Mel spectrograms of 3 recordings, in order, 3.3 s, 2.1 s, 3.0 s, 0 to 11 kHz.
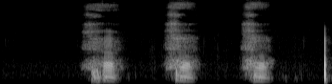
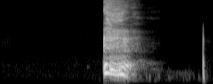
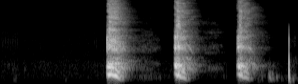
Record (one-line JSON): {"exhalation_length": "3.3 s", "exhalation_amplitude": 12885, "exhalation_signal_mean_std_ratio": 0.28, "cough_length": "2.1 s", "cough_amplitude": 30446, "cough_signal_mean_std_ratio": 0.29, "three_cough_length": "3.0 s", "three_cough_amplitude": 28531, "three_cough_signal_mean_std_ratio": 0.27, "survey_phase": "beta (2021-08-13 to 2022-03-07)", "age": "18-44", "gender": "Male", "wearing_mask": "No", "symptom_cough_any": true, "symptom_runny_or_blocked_nose": true, "symptom_diarrhoea": true, "symptom_fatigue": true, "symptom_other": true, "symptom_onset": "2 days", "smoker_status": "Never smoked", "respiratory_condition_asthma": false, "respiratory_condition_other": false, "recruitment_source": "Test and Trace", "submission_delay": "2 days", "covid_test_result": "Positive", "covid_test_method": "RT-qPCR"}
